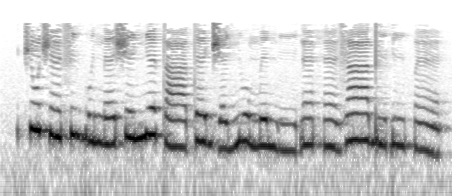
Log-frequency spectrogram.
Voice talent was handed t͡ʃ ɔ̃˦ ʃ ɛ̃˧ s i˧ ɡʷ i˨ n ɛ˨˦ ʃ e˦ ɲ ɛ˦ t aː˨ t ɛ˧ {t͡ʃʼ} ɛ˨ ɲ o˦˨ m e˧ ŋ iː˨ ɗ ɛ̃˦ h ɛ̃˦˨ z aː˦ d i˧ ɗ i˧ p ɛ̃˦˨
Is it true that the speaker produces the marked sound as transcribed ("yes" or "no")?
no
